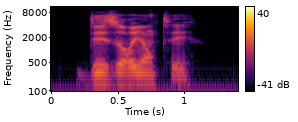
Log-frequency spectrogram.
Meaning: 1. to disorient 2. to bewilder
- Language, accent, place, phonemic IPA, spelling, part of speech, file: French, France, Lyon, /de.zɔ.ʁjɑ̃.te/, désorienter, verb, LL-Q150 (fra)-désorienter.wav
